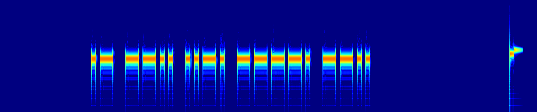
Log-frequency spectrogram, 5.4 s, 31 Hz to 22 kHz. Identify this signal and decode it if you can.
Morse code, heard as a keyed tone, about 29 wpm, 700 Hz. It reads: AZF9Z
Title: Code Groups - 5 Letter:Numbers - 28wpm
